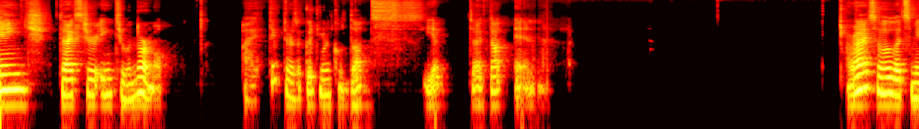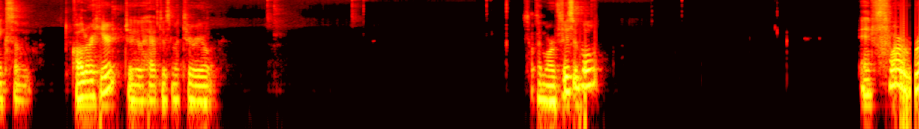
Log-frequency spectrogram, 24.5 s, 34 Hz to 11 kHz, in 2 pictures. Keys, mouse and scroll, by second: 0.0 click, 1.3 click, 2.4 click, 3.6-4.6 typing, 6.1 click, 9.3-10.7 drag, 11.2 right click, 13.1 3, 13.3 click, 15.6 click, 16.7 click, 18.5 click, 19.9 click, 21.1 click, 23.9 1, 23.9 click.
